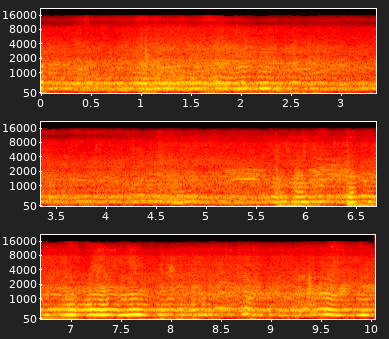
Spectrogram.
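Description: Honeybees buzzing in large numbers over an open hive's frames: a steady, many-voiced hum whose pitch wavers slightly.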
